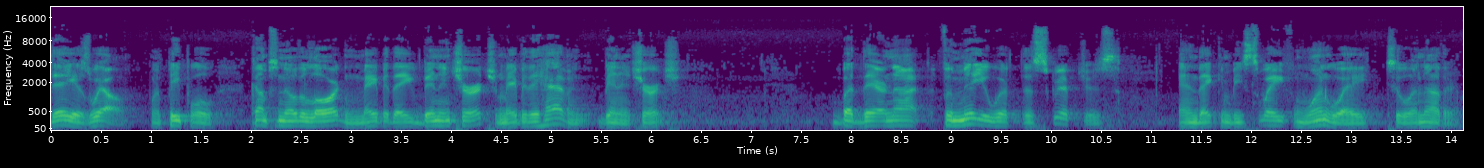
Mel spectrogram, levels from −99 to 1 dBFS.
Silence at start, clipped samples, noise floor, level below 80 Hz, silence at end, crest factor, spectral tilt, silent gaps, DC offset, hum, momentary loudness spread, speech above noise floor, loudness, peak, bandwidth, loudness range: 0 s; under 0.1%; -66 dBFS; -72 dBFS; 0.05 s; 18 dB; -3.5 dB/octave; none; under 0.1%; none; 9 LU; 33 dB; -32 LUFS; -16 dBFS; 13.5 kHz; 4 LU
